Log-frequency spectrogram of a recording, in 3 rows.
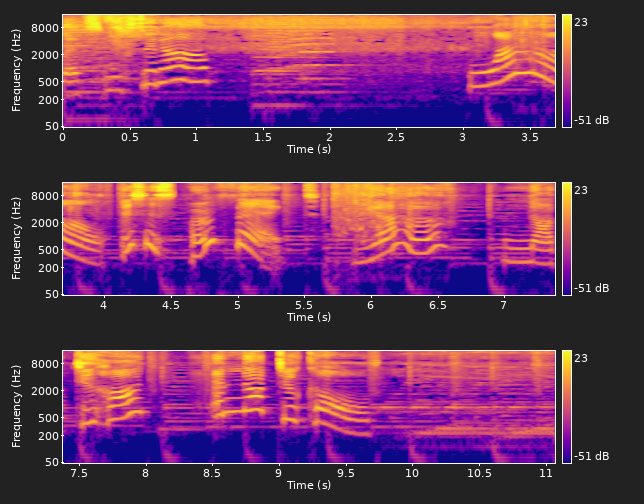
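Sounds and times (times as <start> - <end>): tap water running into bathtub: 0.0 - 6.6
soft background music: 0.0 - 11.0.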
